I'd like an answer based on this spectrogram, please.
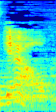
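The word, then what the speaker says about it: Gau: like hey everybody this is gal g a u pronounce more like I'm not going to pronounce it gay I'm sorry that just sounds ridiculous gal's kind of an orphan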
